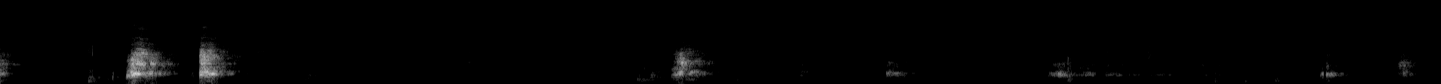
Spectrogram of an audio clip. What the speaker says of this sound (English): I'm wondering if I should let this dog out really quickly so he gives us a moment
